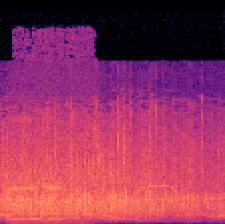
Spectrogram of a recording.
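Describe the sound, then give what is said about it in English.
A crowd applauds a man being welcomed, in a steady, dense wash of clapping that stays loud throughout, with a low voice briefly audible at the start before the clapping continues alone. “Big round of applause, man. Big round of applause.”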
